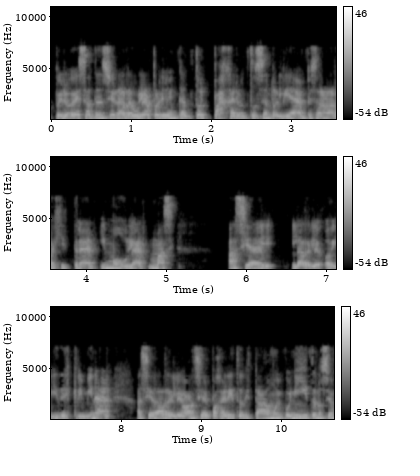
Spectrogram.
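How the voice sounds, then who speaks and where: A woman's voice: medium pitch, lo-fi sound. A middle-aged woman with a Chilean accent giving a recorded online lecture from her home, explaining terms with many examples. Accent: Chilean Spanish. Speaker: university lecturer.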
